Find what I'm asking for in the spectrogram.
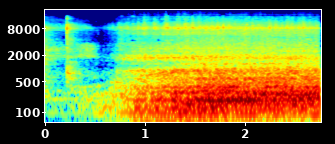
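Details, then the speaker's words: Hoover 9 kg condenser tumble dryer: a click and a motor buzz with no drum movement until the drum is pushed, then it hums up to a steady run; the motor capacitor has failed. "so the way to test the motor capacitor is I can hear it buzzing so it's trying to do something"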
